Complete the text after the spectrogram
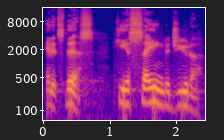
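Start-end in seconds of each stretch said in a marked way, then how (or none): none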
